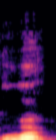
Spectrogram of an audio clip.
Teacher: व ओष्ठ का भी प्रयोग हो रहा है दांत का व तो दंतोष्ठ हो जाएगा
